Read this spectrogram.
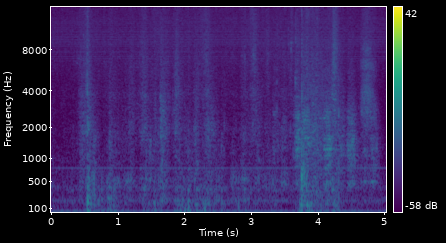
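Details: American Bulldog Bulka, 3.5 years and 100 lbs, wrestles on a sofa with 11-month-old, 25 lb Beagle Maxwell in play-fighting. Heavy rhythmic panting and snuffling fill the recording, with sharp thumps near the start and middle.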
